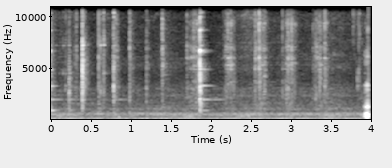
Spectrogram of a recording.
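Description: A metal fork clicking and scraping against a white ceramic bowl of roasted potatoes: a string of light, scattered clicks, with one sharper clink about two seconds in.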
